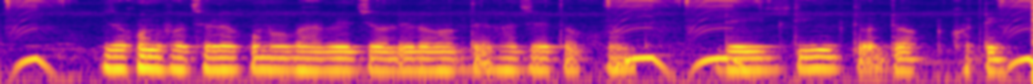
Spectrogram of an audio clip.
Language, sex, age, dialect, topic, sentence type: Bengali, male, 18-24, Rajbangshi, agriculture, statement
